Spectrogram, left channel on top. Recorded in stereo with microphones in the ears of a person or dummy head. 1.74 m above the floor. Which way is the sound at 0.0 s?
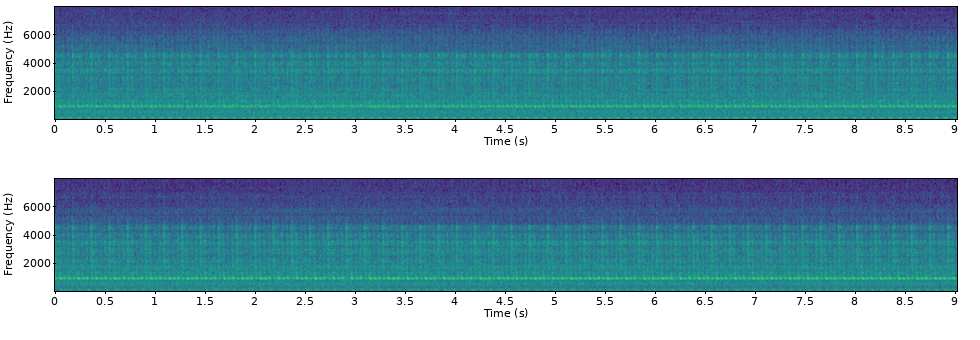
20° right (ahead or behind).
